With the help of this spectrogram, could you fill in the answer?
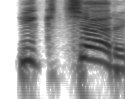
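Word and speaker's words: picture: फ्यूचर पी आई सी टी यू आर ई पिक्चर क्या पढ़ेंगे हम लोग इसको पढ़ देंगे पिक्चर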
